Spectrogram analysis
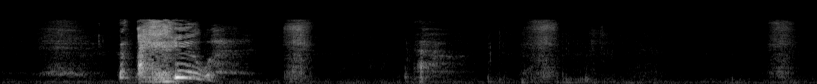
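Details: One loud, harsh sneeze followed by sniffing and short breaths, in a person with bronchitis who sneezes repeatedly; sneezing.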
